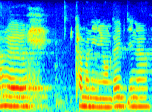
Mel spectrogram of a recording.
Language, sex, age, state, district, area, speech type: Bodo, female, 30-45, Assam, Chirang, rural, spontaneous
